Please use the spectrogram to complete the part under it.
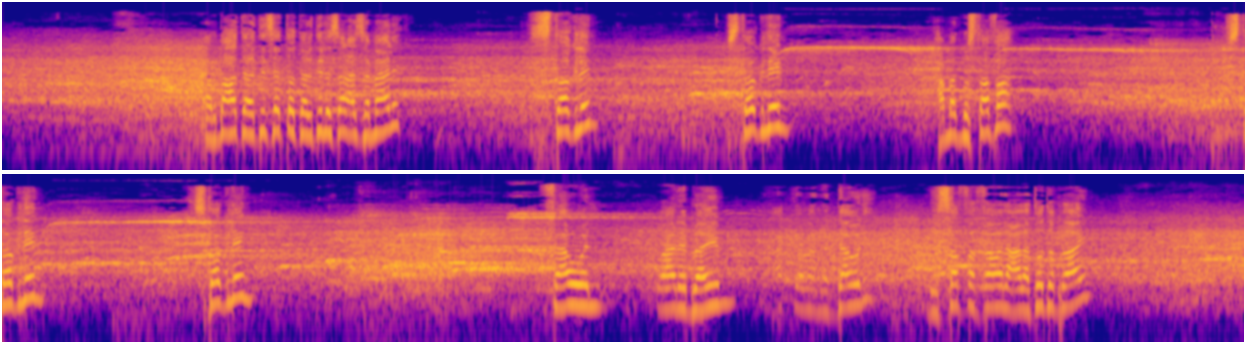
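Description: A large crowd chants and cheers loudly in an echoing hall.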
